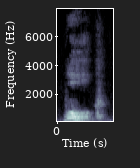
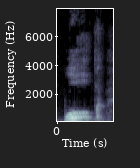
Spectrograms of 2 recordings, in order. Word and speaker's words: walk: It rhymes with talk. Yeah, talk, walk, talk, walk.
